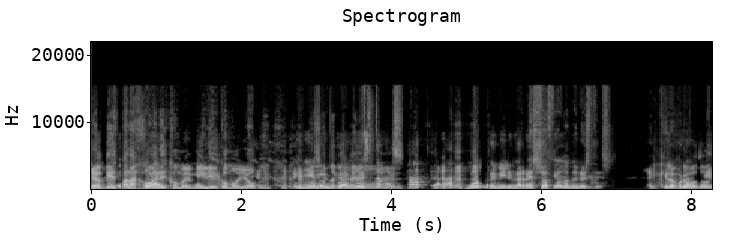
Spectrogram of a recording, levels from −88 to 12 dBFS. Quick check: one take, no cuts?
no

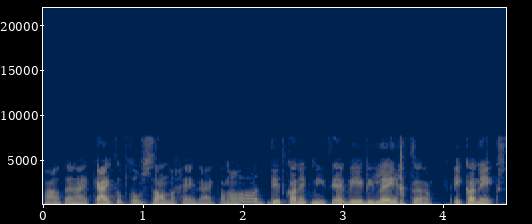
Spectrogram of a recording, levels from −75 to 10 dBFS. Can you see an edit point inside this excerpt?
yes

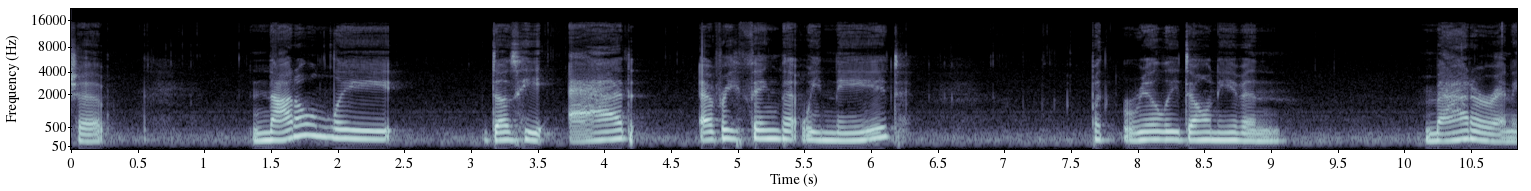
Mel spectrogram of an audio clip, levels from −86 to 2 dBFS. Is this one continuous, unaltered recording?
no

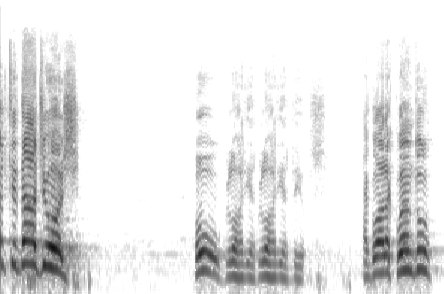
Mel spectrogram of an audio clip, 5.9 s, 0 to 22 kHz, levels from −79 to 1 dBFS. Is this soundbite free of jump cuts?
no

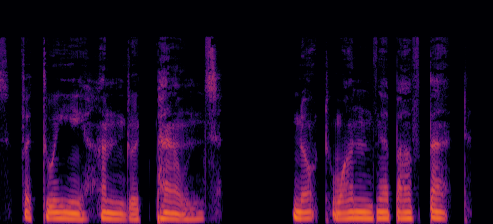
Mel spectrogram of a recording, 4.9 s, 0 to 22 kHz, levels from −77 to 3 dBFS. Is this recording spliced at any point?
yes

